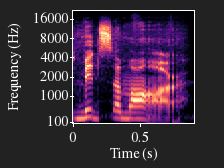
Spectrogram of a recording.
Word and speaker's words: Midsommar: It's spelled Midsummer, but I don't know how it's pronounced. Yeah. I've heard it pronounced mostly as Midsommar.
